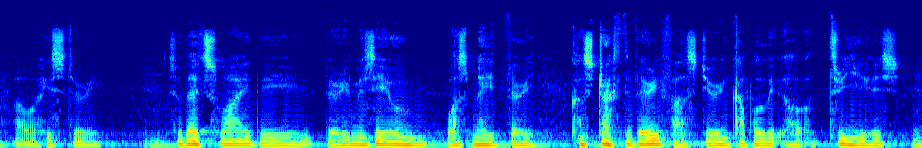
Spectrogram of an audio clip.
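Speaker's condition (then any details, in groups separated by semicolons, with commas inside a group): No condition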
